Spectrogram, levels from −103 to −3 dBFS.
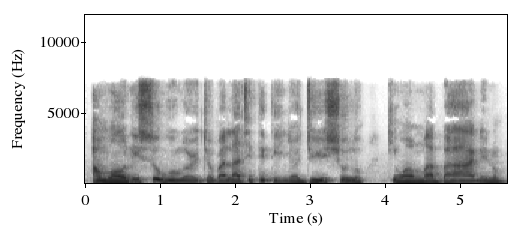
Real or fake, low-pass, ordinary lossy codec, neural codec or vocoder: fake; 7.2 kHz; MP3, 64 kbps; codec, 16 kHz, 2 kbps, X-Codec, WavLM features, trained on Multilingual LibriSpeech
